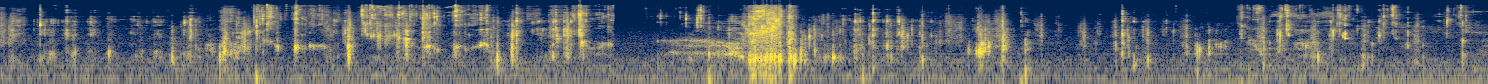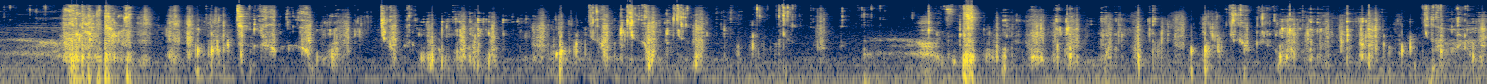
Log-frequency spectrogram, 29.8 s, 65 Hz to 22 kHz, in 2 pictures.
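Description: Close-up eating sounds: a person biting and chewing sausage, rice cake and watermelon pieces from a watermelon fruit punch, in a rapid run of mouth clicks. There are three louder swells, about 8, 16 and 24 seconds in.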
